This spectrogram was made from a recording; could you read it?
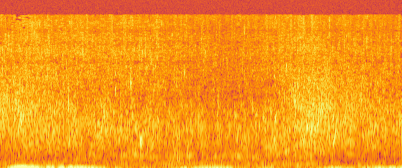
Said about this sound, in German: Stell dir vor, du blickst auf einen See. Die sanften Wellen plätschern ans Ufer, kommen und gehen.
